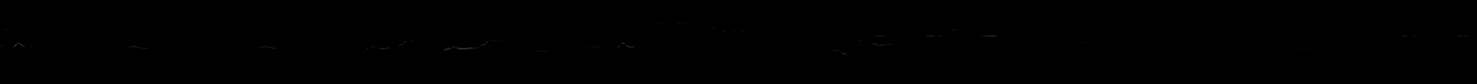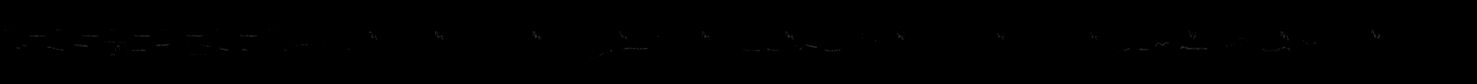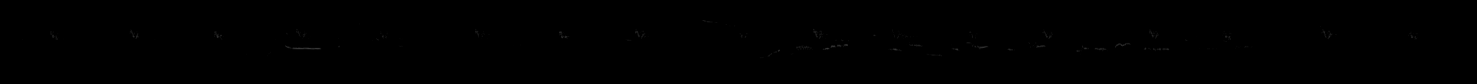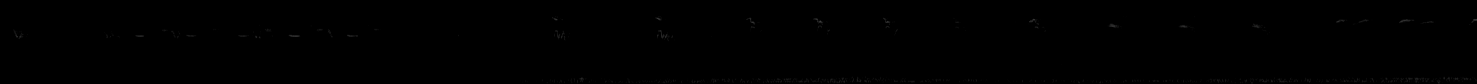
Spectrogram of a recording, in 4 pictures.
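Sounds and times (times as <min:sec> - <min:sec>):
small songbirds chirping: 0:00.0 - 0:59.0
faint steady background noise: 0:49.4 - 0:59.0.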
